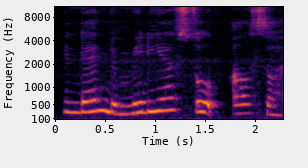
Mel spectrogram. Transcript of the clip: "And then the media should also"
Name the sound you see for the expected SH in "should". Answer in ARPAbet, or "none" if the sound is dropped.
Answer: S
